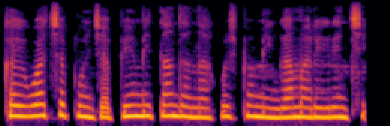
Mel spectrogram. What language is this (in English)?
Imbabura Highland Quichua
